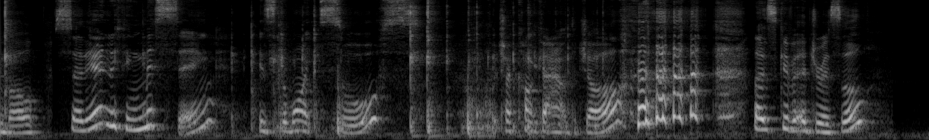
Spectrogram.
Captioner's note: laughing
